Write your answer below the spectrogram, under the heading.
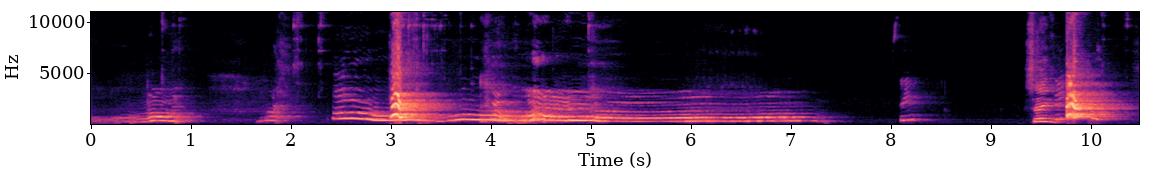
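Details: Denali, a two-year-old pure-bred Siberian husky, singing: short wavering whines and yodels, then a long drawn-out howl with wobbling pitch lasting several seconds, ending in a sharp rising yelp after silence.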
